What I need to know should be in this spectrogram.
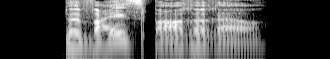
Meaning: inflection of beweisbar: 1. strong/mixed nominative masculine singular comparative degree 2. strong genitive/dative feminine singular comparative degree 3. strong genitive plural comparative degree
- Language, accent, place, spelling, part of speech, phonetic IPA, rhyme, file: German, Germany, Berlin, beweisbarerer, adjective, [bəˈvaɪ̯sbaːʁəʁɐ], -aɪ̯sbaːʁəʁɐ, De-beweisbarerer.ogg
